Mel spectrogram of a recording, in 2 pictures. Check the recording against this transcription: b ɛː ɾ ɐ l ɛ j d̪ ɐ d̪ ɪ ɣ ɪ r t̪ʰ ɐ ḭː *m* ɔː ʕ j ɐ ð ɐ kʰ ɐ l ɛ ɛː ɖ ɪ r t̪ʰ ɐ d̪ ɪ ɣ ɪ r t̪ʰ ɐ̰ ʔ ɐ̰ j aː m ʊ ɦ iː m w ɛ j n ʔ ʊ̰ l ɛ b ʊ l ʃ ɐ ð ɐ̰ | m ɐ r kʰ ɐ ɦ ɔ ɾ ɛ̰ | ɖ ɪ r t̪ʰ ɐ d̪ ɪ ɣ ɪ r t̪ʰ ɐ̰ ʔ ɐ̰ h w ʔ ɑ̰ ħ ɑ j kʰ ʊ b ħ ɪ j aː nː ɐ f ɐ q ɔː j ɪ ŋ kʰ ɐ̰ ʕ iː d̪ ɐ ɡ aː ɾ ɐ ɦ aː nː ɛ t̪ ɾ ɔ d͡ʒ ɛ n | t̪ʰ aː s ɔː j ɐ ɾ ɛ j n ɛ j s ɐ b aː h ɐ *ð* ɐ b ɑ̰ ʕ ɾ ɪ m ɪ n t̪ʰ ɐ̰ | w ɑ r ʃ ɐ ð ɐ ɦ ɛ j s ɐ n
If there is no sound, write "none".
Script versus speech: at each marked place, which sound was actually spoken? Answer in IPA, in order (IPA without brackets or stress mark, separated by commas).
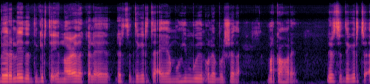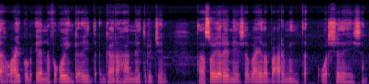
n, ð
